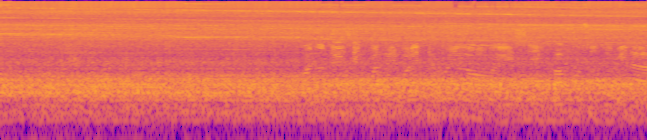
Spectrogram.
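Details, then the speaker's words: Washing machine during the spin cycle makes a steady jet-turbine roar with no rhythm. The drum bearings are worn, and both bearings and the seal need replacing. "turbina de avión, es porque tiene problema en los rodamientos. O sea, hay que cambiar los dos rodamientos y el retorno."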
